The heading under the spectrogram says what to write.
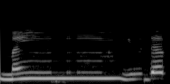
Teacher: हम पढ़ते हैं नून का गुन्ना बाकी रखते हैं मिलाते वक्त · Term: इनकम्प्लीट मर्जिंग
